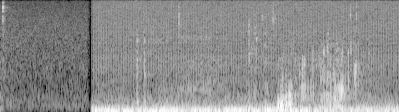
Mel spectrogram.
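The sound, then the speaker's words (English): After a moment of silence, a wet gulping sound as someone swallows water, with a low throaty rumble and a couple of squishy mouth noises. No one speaks. “Oh, the first thing we got is that beautiful sound of you swallowing water.”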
